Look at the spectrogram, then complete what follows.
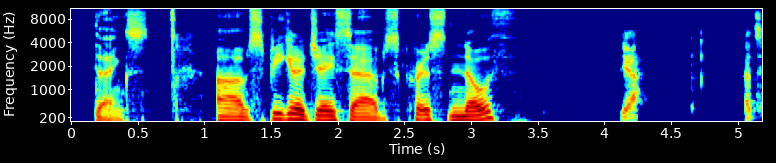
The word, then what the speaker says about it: Chris Noth: there that's fine thanks uh speaking of jsabs chris noth yeah that's how you say it is being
